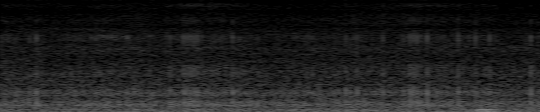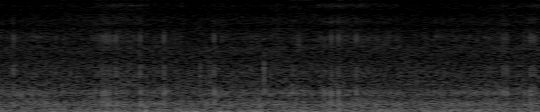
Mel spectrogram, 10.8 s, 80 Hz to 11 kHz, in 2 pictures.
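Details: Mooni, a sleeping 4-month-old female British Longhair kitten, purrs steadily with a low, continuous rumbling vibration.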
